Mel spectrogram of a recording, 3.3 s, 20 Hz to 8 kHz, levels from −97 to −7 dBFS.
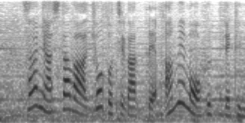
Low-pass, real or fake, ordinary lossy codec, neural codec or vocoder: none; fake; none; codec, 16 kHz, 2 kbps, FunCodec, trained on Chinese and English, 25 frames a second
